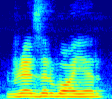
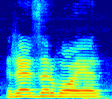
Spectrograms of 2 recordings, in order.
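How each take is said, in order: Both takes have the same delivery.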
